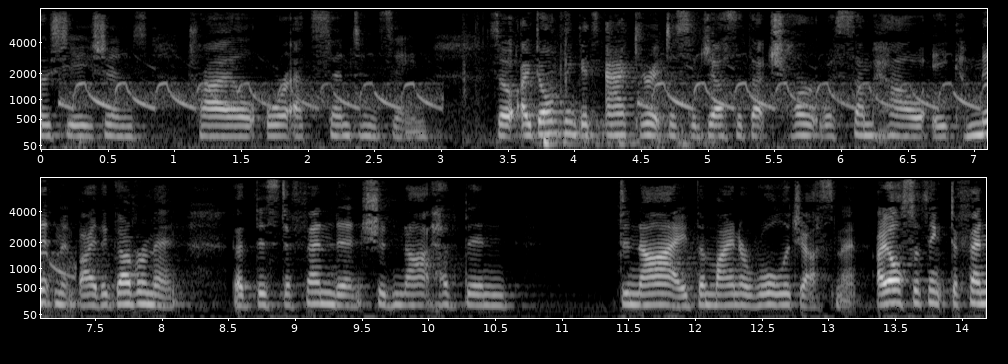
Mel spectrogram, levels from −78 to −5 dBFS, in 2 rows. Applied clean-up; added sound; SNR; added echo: none; Motor vehicle (road) / Siren; 10 dB; none.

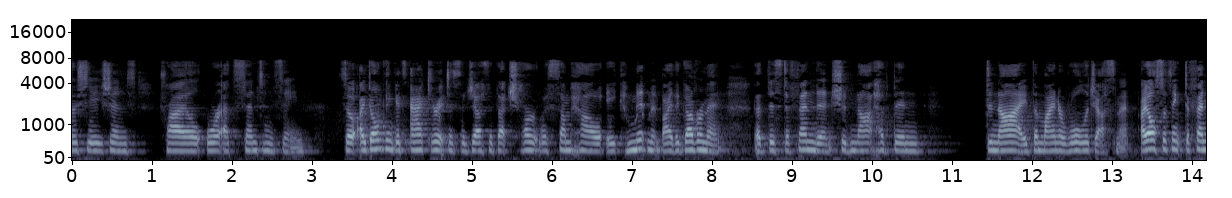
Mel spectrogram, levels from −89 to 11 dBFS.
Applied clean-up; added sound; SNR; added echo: neural mask model Resemble Enhance denoiser.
